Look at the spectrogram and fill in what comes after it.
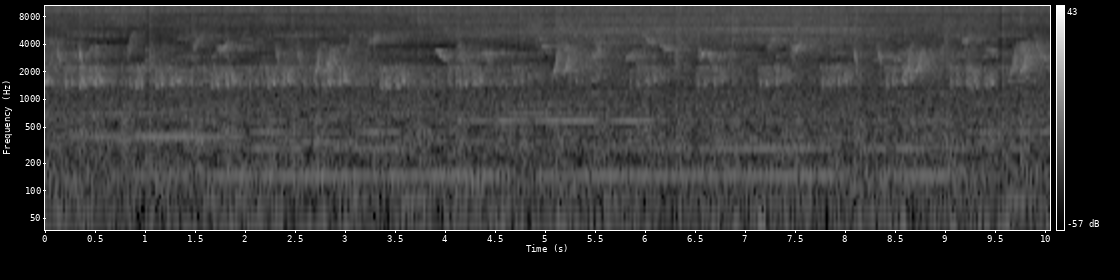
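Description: Birds chirping in many short, repeated calls over a steady high hiss.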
